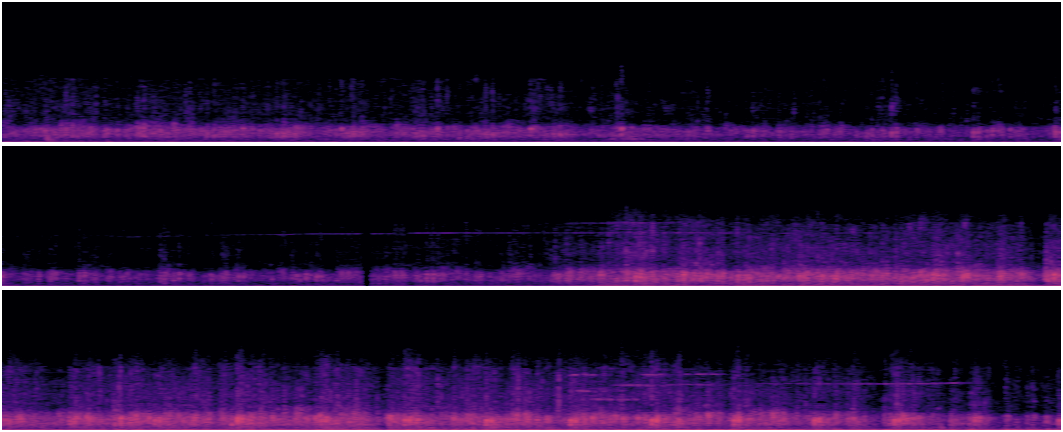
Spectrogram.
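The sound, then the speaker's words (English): A church audience at a midweek communion service applauds in a long, even patter of clapping that starts moderate and grows fuller about halfway through, over a low steady hum. “Church, put those hands together for Jesus.”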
